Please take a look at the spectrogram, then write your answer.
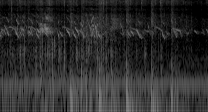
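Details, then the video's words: Baby chicken chicks chirping: a flock of high, downward-sliding peeps overlapping rapidly, with dull low thumps knocking roughly every half second underneath and a steady low hum. "MURGI Baby "Chicks Chirping" Sound"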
